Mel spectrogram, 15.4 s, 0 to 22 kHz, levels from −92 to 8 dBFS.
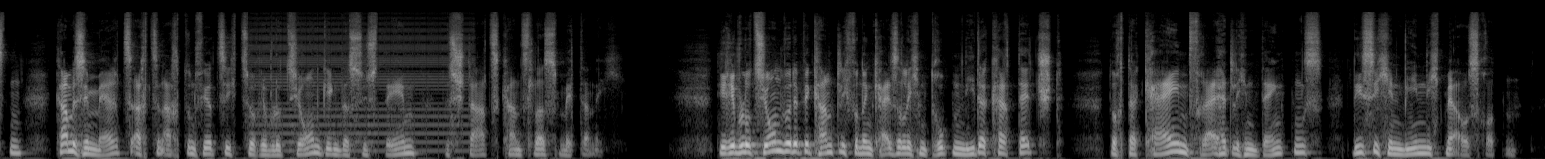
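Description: From 2.49 s to 4.75 s, a GSM phone buzz sits under the speech. A nearby 2G phone on a call sends 217 Hz bursts, and the audio circuit rectifies them. The result is a steady, raspy, harmonic-rich buzz about 22 dB below the speech.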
